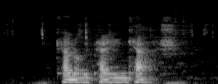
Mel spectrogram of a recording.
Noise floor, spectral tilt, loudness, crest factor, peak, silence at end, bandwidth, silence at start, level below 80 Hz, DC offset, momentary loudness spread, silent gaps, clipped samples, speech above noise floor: -47 dBFS; -6 dB/octave; -24 LUFS; 22 dB; -2 dBFS; 0.35 s; 11 kHz; 0.4 s; -50 dBFS; under 0.1%; 18 LU; none; under 0.1%; 24 dB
